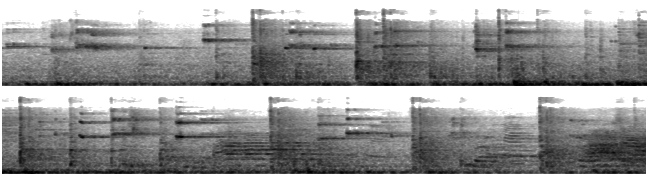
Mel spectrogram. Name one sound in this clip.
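Badminton rackets strike shuttlecocks with sharp pops.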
